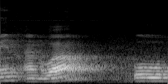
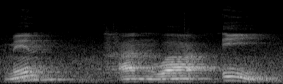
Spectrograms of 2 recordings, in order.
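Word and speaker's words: min anwa'i (من أنواع): Wa ghairu dzalika, dan lain sebagainya, min anwa'il ibadati, dari macam-macam. Min huruf jar. Jadi min anwa'i, jangan dibaca min anwa'u, jangan dibaca min anwa'a. Yang betul apa? Min anwa'i, karena min huruf jar ya, min huruf jar.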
